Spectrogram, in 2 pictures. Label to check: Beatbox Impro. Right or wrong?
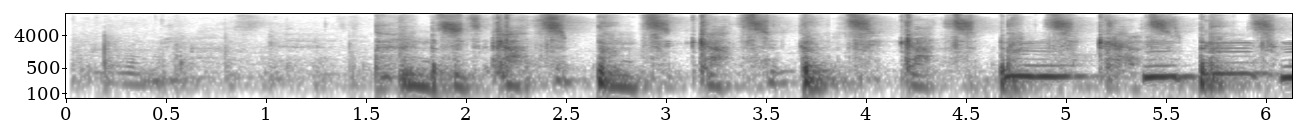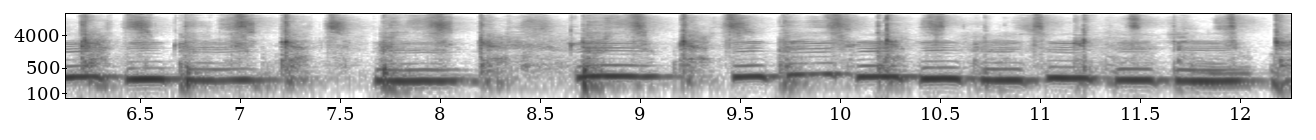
Right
